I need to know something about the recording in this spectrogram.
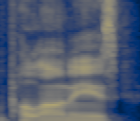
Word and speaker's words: Paolini: You're going to be narrating the audiobook version for Christopher Paolini's. I make sure. Paolini. Sorry. Make sure I pronounce it right.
